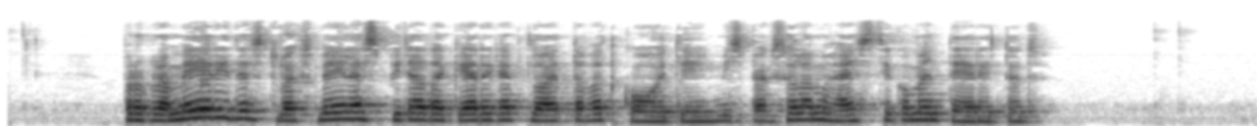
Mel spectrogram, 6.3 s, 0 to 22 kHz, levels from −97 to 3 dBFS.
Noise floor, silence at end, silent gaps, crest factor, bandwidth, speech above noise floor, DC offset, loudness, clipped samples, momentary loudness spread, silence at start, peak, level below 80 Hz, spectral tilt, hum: -65 dBFS; 1.1 s; none; 16 dB; 11 kHz; 49 dB; under 0.1%; -16 LUFS; under 0.1%; 11 LU; 0.65 s; 0 dBFS; -62 dBFS; -5.5 dB/octave; none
